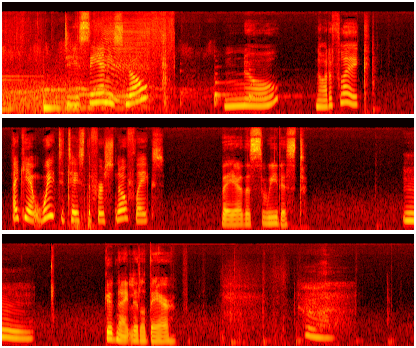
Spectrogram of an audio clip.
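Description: A woman speaks gently and warmly.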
